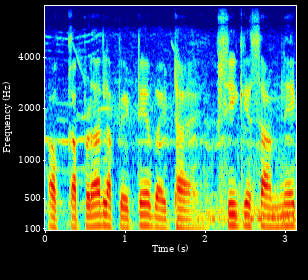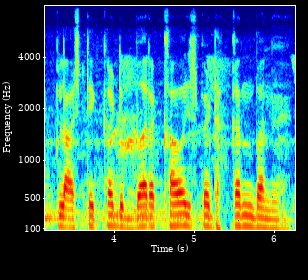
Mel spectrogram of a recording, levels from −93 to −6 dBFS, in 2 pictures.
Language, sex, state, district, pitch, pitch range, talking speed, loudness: Hindi, male, Uttar Pradesh, Lucknow, 135 Hz, 120-140 Hz, 180 wpm, -17 LUFS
